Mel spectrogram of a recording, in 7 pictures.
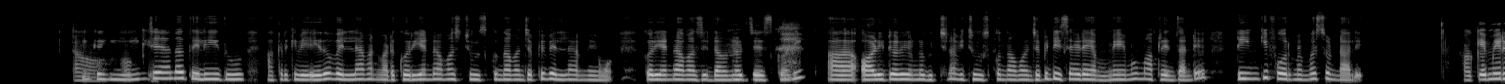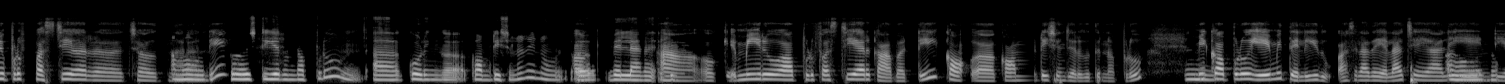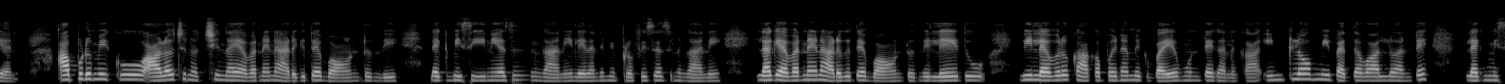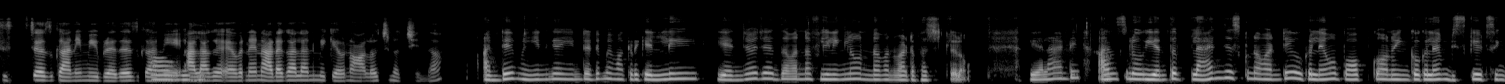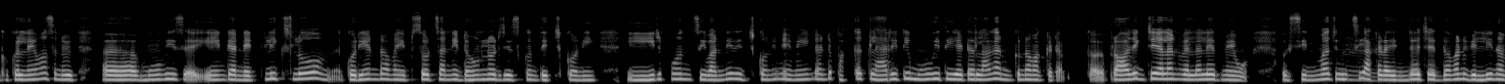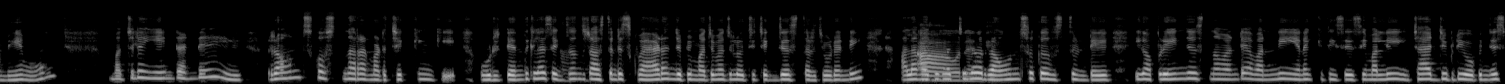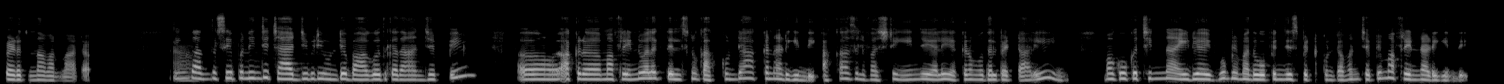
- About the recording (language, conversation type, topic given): Telugu, podcast, నీ ప్యాషన్ ప్రాజెక్ట్ గురించి చెప్పగలవా?
- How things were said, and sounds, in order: other background noise; in English: "కొరియన్ డ్రామాస్"; in English: "కొరియన్ డ్రామాస్ డౌన్లోడ్"; chuckle; in English: "ఆడిటోరియంలో"; in English: "డిసైడ్"; in English: "ఫ్రెండ్స్"; in English: "టీంకి ఫోర్ మెంబర్స్"; in English: "ఫస్ట్ ఇయర్"; in English: "ఫస్ట్ ఇయర్"; in English: "కోడింగ్ కాంపిటీషన్‌లో"; in English: "ఫస్ట్ ఇయర్"; in English: "కాంపిటీషన్"; in English: "లైక్"; in English: "సీనియర్స్‌ని"; in English: "ప్రొఫెసర్స్‌ని"; in English: "లైక్"; in English: "సిస్టర్స్"; in English: "బ్రదర్స్"; in English: "మెయిన్‌గ"; in English: "ఎంజాయ్"; in English: "ఫీలింగ్‌లో"; in English: "ఫస్ట్‌లో"; in English: "ప్లాన్"; in English: "పాప్కార్న్"; in English: "బిస్కెట్స్"; in English: "మూవీస్"; in English: "నెట్‌ఫ్లిక్స్‌లో కొరియన్ డ్రామా ఎపిసోడ్స్"; in English: "డౌన్లోడ్"; in English: "ఇయర్ ఫోన్స్"; in English: "క్లారిటీ మూవీ థియేటర్"; in English: "ప్రాజెక్ట్"; in English: "ఎంజాయ్"; in English: "టెన్త్ క్లాస్ ఎగ్జామ్స్"; in English: "స్క్వాడ్"; in English: "చెక్"; in English: "రౌండ్స్‌కి"; in English: "ఫ్రెండ్"; in English: "ఫస్ట్"; in English: "ఐడియా"; in English: "ఓపెన్"; in English: "ఫ్రెండ్"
